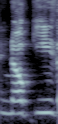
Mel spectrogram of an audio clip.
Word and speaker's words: gnocchi: After I spent 10 minutes telling you how to say it, you're still walking around saying you love gnocchis.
